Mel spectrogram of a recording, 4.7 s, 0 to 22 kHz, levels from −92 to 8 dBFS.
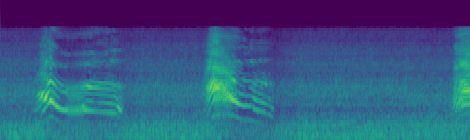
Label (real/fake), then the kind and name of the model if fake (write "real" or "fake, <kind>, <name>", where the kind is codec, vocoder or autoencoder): real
